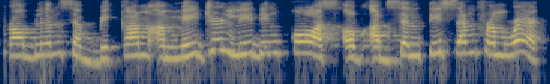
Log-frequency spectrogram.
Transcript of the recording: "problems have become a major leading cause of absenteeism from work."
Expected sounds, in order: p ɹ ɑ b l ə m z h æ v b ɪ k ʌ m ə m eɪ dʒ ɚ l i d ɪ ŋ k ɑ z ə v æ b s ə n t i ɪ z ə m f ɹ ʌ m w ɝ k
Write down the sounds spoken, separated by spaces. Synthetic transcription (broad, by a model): p ɹ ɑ b l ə m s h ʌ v b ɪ k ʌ m ə m eɪ dʒ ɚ l i d ɪ ŋ k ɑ s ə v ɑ b s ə n t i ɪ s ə m f ɹ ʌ m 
